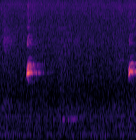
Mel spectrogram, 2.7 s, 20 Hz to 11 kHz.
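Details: Indoor Eurasian bullfinch, a rescued bird kept after being found frozen in snow in January 2019, giving two soft, short, pure whistled notes about two seconds apart against quiet room hum.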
